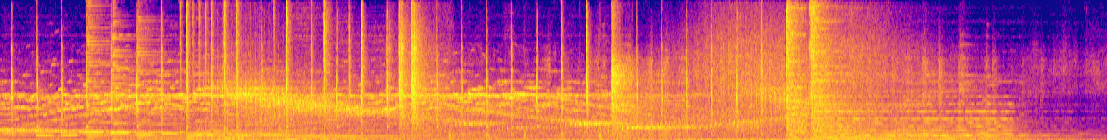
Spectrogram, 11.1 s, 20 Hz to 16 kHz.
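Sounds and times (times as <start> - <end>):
electronic theme music: 0.0 - 11.0.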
